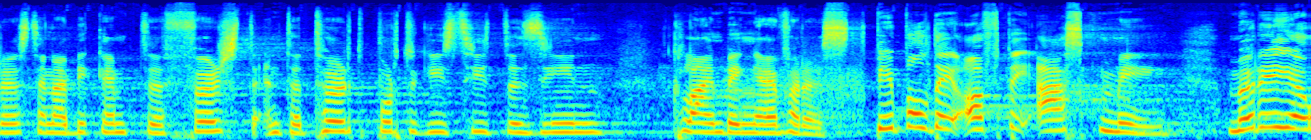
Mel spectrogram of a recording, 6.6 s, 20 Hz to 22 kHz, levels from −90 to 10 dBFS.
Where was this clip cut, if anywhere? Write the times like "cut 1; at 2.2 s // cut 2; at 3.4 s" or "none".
cut 1; at 4.2 s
